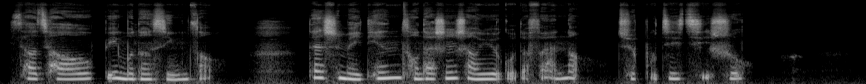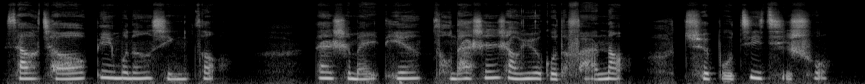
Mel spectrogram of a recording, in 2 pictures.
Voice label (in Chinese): 散文句子配音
